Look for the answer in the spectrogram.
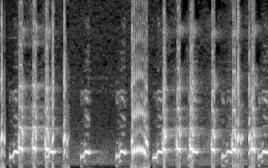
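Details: White-breasted waterhen, known locally as ruak-ruak or mandar batu, calling at night: harsh, nasal croaks with stacked overtones, given in quick bursts of three or four notes with short pauses between groups.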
